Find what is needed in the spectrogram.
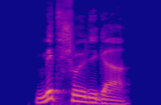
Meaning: inflection of mitschuldig: 1. strong/mixed nominative masculine singular 2. strong genitive/dative feminine singular 3. strong genitive plural
- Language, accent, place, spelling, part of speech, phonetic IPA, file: German, Germany, Berlin, mitschuldiger, adjective, [ˈmɪtˌʃʊldɪɡɐ], De-mitschuldiger.ogg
